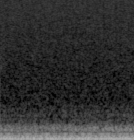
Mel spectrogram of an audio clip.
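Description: Quiet room tone: a steady low hum with faint hiss and no distinct handling sounds.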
